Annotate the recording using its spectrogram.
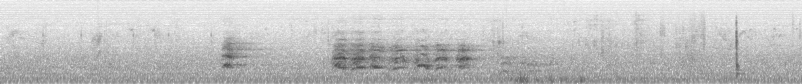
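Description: A dog barking: one bark a little over two seconds in, then a quick run of about six barks about a second later. A single sharp click follows near the end.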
